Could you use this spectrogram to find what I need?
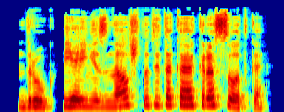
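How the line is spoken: Laughing. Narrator (Russian): смеялся Шенрак с принцем на пару

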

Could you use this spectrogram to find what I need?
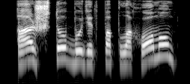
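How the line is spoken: Barked loudly. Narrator (Russian): гаркнул Иван Егорович

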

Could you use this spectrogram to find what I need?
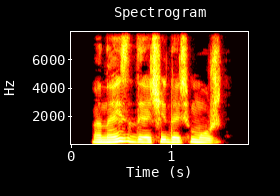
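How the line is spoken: Snort. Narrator (Russian): хмыкнул Маркус

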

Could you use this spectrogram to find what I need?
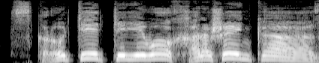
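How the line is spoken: Shout. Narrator (Russian): закричал в окно омляш

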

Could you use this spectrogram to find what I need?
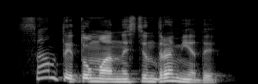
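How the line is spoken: Laughing. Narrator (Russian): рассмеялась Лена

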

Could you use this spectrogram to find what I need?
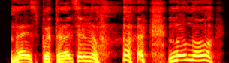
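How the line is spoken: Chuckle. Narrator (Russian): хохотнул Ковалев

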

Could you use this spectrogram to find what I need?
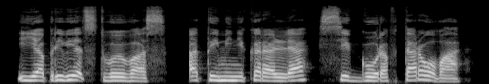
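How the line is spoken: Menacing. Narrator (Russian): грозно начал он

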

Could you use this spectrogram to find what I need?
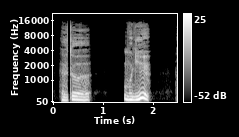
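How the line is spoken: Breathless exhale. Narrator (Russian): выдохнул он

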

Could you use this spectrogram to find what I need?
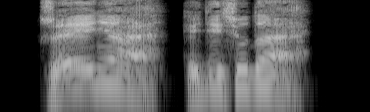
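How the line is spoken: Shouted. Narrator (Russian): крикнул

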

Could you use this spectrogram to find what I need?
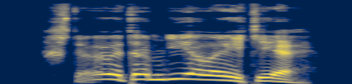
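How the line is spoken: Shouting. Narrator (Russian): крикнул он

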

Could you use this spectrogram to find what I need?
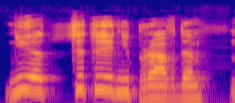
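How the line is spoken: Naive sigh. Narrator (Russian): наивно вздохнула Оленька

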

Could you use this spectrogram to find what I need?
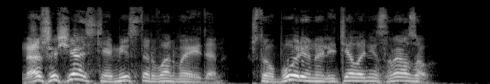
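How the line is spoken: Shout. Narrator (Russian): крикнул Ларсен

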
